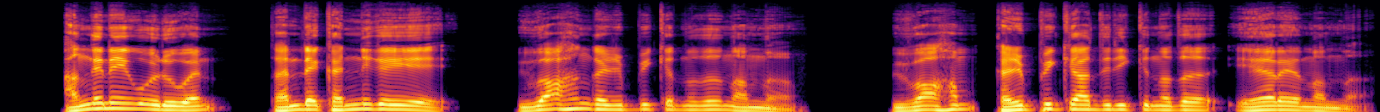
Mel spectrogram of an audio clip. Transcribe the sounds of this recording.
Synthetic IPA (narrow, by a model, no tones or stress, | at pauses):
ɐŋːɐne̞o̞ɾuʋɐn | t̪ɐnde̞kɐnːiɣɐje̞ | ʋiʋaːɦɐmkɐɻipːikʲːunːɐðɨnɐnːɨ̰ | ʋiʋaːɦɐmkɐɻipːikʲːaːðiɾikʲːunːɐðɨe̞ːrɐnːɐnːɨ̰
